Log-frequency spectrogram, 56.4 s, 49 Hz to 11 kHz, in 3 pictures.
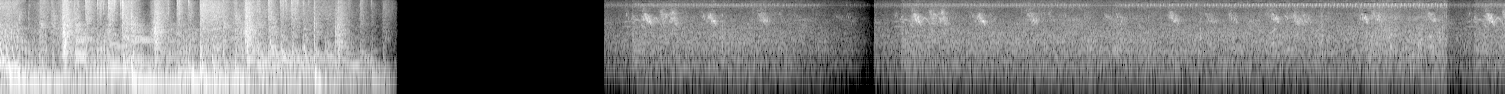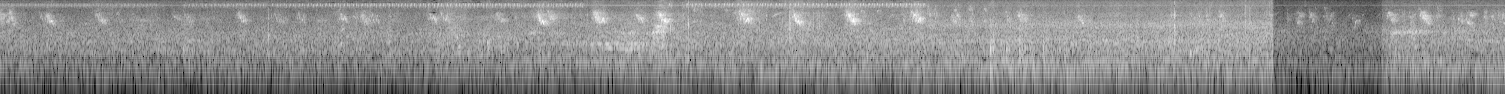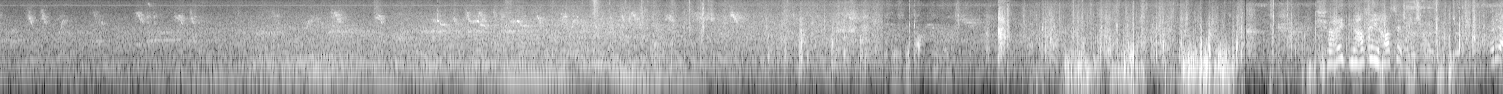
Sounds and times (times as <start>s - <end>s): Outside, rural or natural: 0.0s - 4.6s, 7.6s - 56.4s
Outside, urban or manmade: 0.0s - 5.0s, 7.6s - 56.4s.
